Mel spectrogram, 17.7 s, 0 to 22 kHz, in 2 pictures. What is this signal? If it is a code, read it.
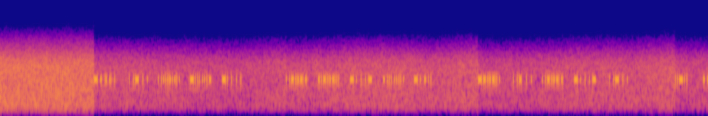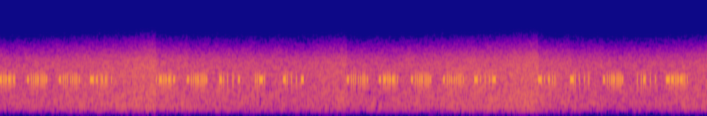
Hellschreiber (Feld-Hell, 122.5 baud), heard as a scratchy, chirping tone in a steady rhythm, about 1330 Hz, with radio static. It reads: PTZDL 32HCK EY3HT I8QCF 9QV1U C6QCH KLQYE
